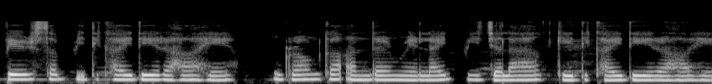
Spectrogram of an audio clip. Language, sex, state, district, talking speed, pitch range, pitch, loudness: Hindi, female, Arunachal Pradesh, Longding, 160 wpm, 200-225 Hz, 210 Hz, -16 LUFS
